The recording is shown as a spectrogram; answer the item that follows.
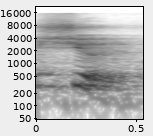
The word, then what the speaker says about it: should: We don't pronounce that L. We just say should, alright?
